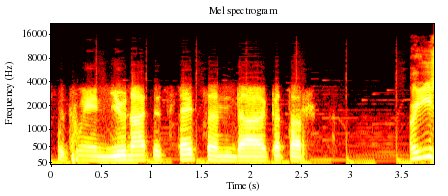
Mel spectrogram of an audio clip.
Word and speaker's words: Qatar: United States absolutely where are you from originally Qatar you're from Qatar yes did I did I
